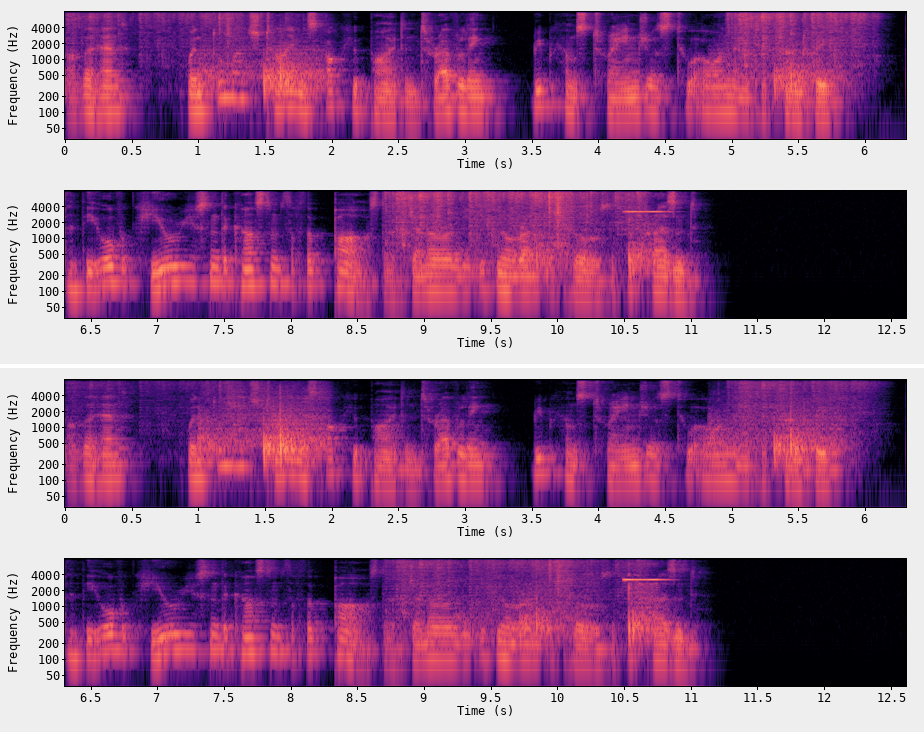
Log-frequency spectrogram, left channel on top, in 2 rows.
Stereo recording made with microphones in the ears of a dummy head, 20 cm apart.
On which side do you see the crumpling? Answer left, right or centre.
left.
